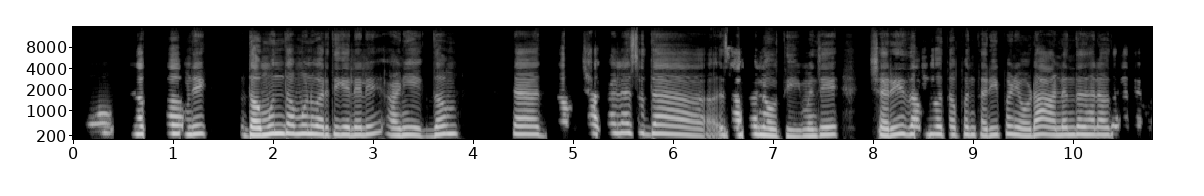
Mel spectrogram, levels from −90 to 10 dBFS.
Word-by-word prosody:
हो. 295 +1 -6 0.3
लख्ख 265 +2 -2
म्हणजे 270 0 +2 0.5
दमून-दमून 270 +4 +6
वरती 245 -2 +2
गेलेले 240 +4 0
आणि 225 0 0
एकदम 240 +6 0 0.6
त्या 255 -1 +1
दमछाकाला 265 +7 -4
सुद्धा 285 -1 -2 0.6
जागा 230 +2 -2
नव्हती 205 -4 +1
म्हणजे 210 +4 +1 0.4
शरीर 230 +4 +2
दमलं 250 0 -1
होतं 240 -1 -2
पण 235 - -1
तरी 220 +1 -1
पण 260 -2 -1
एवढा 225 +1 +1
आनंद 235 +1 0
झाला 235 -1 0
होता 235 +2 -3
ना 265 - -24
त्या - - -21
240 Hz, 145 wpm, -19 LUFS, 230-265 Hz, 0.6 s, दमून-दमून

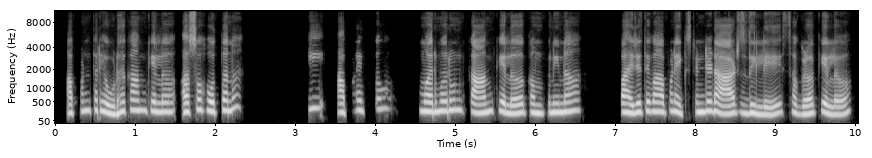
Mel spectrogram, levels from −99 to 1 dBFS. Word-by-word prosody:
आपण 250 +6 -2
तर 275 - -1
एवढं 220 -1 +3
काम 275 -1 0
केलं." 235 -1 0 0.2
असं 285 +5 0
होतं 260 +2 +2
ना? 330 +6 -3 0.9
की 330 +2 -5 0.2
आपण 225 +4 -3
इतकं 300 +4 -6 0.5
मरमरून 255 +3 +2
काम 220 +1 +3
केलं 210 -4 +3
कंपनीला 225 +4 0 0.5
पाहिजे 230 -1 +3
तेव्हा 250 -1 +2
आपण 235 +2 -1
एक्सटेंडेड 235 +3 0
आउअरस् 205 -1 +2
दिले, 185 -1 +1
सगळं 195 -3 +1
केलं 185 -4 +1
235 Hz, 135 wpm, -19 LUFS, 210-255 Hz, 0.9 s, एवढं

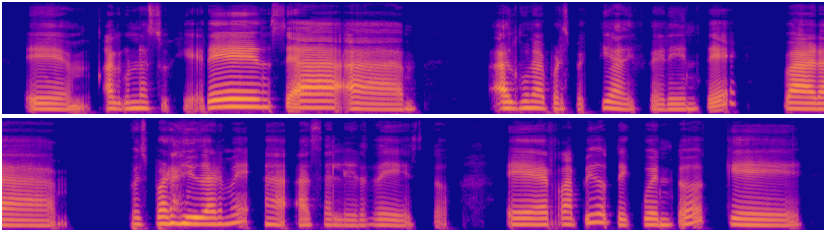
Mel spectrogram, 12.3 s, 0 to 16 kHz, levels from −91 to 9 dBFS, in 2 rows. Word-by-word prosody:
em, 180 -2 -3
alguna 195 +2 0
sugerencia, 225 -7 +4
am, 180 +2 -9 0.5
alguna 205 0 +2
perspectiva 185 +2 -4
diferente 170 - -6 0.3
para, 180 -3 +2 0.5
pues, 205 -1 -7
para 220 +1 +3
ayudarme 215 +2 +2
a 200 -2 -3
a 90 0 -5
salir 170 - -9
de 180 -3 -6
esto. - - -17 0.4
Eh, 195 -1 +1
rápido 200 +7 -4
te 185 -8 -7
cuento 190 +3 -3 0.2
que 180 -4 -2
195 Hz, 100 wpm, -21 LUFS, 180-210 Hz, 0.5 s, sugerencia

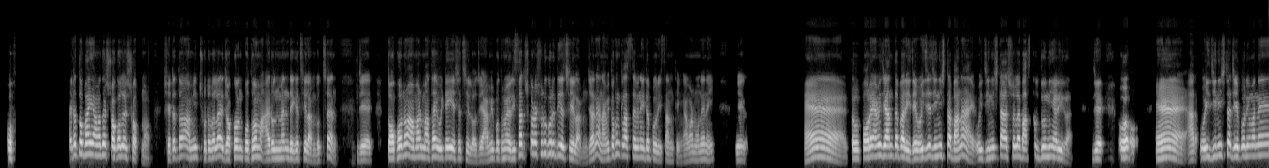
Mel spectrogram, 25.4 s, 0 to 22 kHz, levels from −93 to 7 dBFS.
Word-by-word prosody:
ওহ! - - +2 1.1
সেটা 190 +5 +1
তো - - +8
ভাই 245 0 +6
আমাদের 225 +1 +3
সকলের 200 0 +4
স্বপ্ন। - - -3 0.5
সেটা 145 +5 -2
তো - - +2 0.2
আমি 180 +2 -1
ছোটবেলায় 180 +4 +2
যখন 185 +5 +2
১ম, 180 +4 +3 0.2
Iron 165 +3 +1
Man 175 0 -2
দেখেছিলাম 160 -3 -2
বুঝছেন? 125 +1 -4 0.5
যে 140 - -2 0.5
তখনও 195 +7 +5
আমার 195 +1 +1
মাথায় 190 +2 +2
ওইটাই 190 +1 +5
এসেছিল 165 -5 -9
যে 130 - -5
আমি 155 +5 -4
১ম, 170 0 -4
এ - - +2
research 235 +8 +1
করা 250 -1 +3
শুরু 255 0 -3
করে 255 -1 +1
দিয়েছিলাম। 190 - 0 0.2
জানেন, 155 +3 -1
আমি 155 - -5
তখন 215 +4 -2
class 210 -2 0
7-8 190 -2 -1
এ - - -10
পড়ি 150 -4 -3
something 125 -5 -11
আমার 140 +3 -8
মনে 150 +3 -6
নেই। - - -9 0.5
যে - - -1 1.3
হ্যাঁ, 170 -2 +2 0.2
তো - - +1 0.2
পরে 180 +2 +6
আমি 220 - +4
জানতে 210 +1 +3
পারি 190 -4 +7
যে 160 - +3
ওই 170 - +3
যে 210 - +3
জিনিসটা 215 +1 0
বানায় 200 +4 -1
ওই 165 - 0
জিনিসটা 190 +4 -2
আসলে 205 +1 0
বাস্তব 175 +5 -5
দুনিয়ারই 195 -4 +1
না। - - -10 0.5
যে - - +2 0.5
ও - - +5 0.7
হ্যাঁ, 175 0 +4 0.2
আর 145 - -2 0.2
ওই 185 +1 +4
জিনিসটা 225 +4 -1
যে 200 - +4
পরিমাণে 215 +2 0
190 Hz, 165 wpm, -20 LUFS, 165-210 Hz, 1.3 s, তো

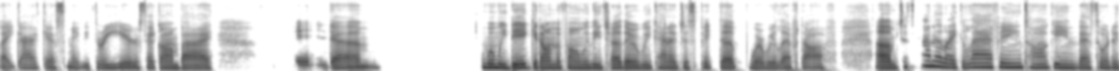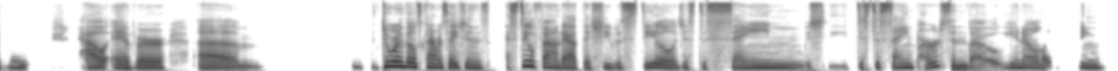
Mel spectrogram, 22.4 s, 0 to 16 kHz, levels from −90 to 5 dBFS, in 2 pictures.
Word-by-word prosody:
like, - - -9
I 175 +1 -6
guess, 165 - -5
maybe 170 - -7
3 175 -1 -4
years 175 0 -3
had 175 -2 -5
gone 165 -1 0
by, 160 -1 -1 0.8
and, 165 -1 -6
um 90 - -2 1.0
when 195 -1 +5
we 185 -1 +5
did 185 +1 +5
get 190 -2 0
on 180 0 +3
the 180 - +1
phone 175 -1 0
with 175 0 0
each 175 +1 -3
other, 170 -1 +2
we 165 - -2
kinda 170 -2 -2
just 160 -1 -5
picked 185 -3 -6
up 155 -1 +1
where 160 -5 -3
we 155 0 -4
left 120 - -7
off. - - -6 0.4
Um, 170 +1 +4
just 235 -1 -6
kinda, 270 -2 +4
like, 200 -2 0
laughing, 215 +1 +2
talking, 190 -2 -1
that 170 -1 -3
sorta 180 -1 -2
thing. 175 -1 -5 0.5
However, 175 -2 +1 0.3
um, 175 +8 -2 1.2
during 255 -1 +8
those 225 -2 +6
conversations, 200 -3 +1 0.2
I - - -11
still 275 -2 +5
found 195 -6 +1
out 175 -1 +1
that 165 -1 -5
she 180 -2 -3
was 180 -3 -3
still 190 -3 +2
just 180 -1 -6
the 185 - -6
same 185 +1 +1
she 255 -5 -9
just 185 - -2
the - - +1
same 200 +2 +4
person, 180 - -1
though, - - -7
you 195 0 -1
know? 185 -1 -1
Like, 165 -2 -4 0.3
thing 190 -2 0
180 Hz, 175 wpm, -23 LUFS, 170-195 Hz, 1.2 s, during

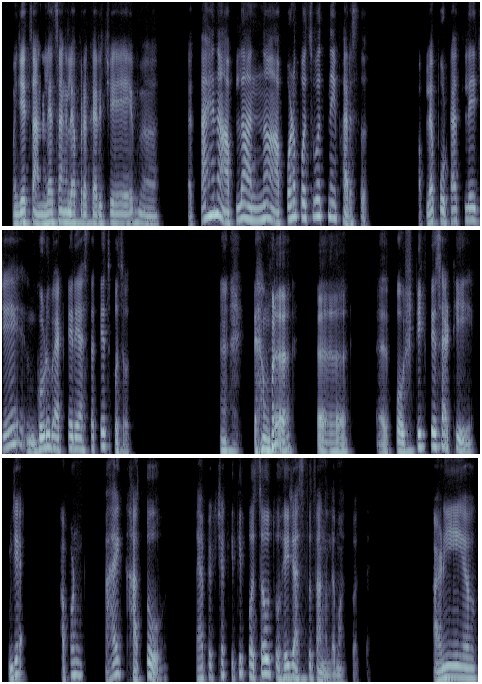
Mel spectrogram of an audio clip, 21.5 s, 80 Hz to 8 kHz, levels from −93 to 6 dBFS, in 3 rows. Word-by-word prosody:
म्हणजे 130 +3 +6
चांगल्या-चांगल्या 130 +2 +4
प्रकारचे 120 0 0 0.3
अ, 115 -5 -4 0.5
काय 105 +2 -12 0.2
आहे 220 +2 +6
ना, 235 -2 +7
आपलं 155 +8 0
अन्न 165 -1 +2
आपण 170 0 +2
पचवत 210 +3 0
नाही 195 -2 +1
फारसं. 125 0 -3 0.8
आपल्या 135 +3 -1
पोटातले 150 +3 -1
जे 165 - +1 0.4
गुड 155 +4 +5
बॅक्टेरिया 150 0 +1
असतात 135 +3 -5
तेच 180 0 0
पचवतात. 125 -1 -5 1.4
अ, 130 - +1 0.4
त्यामुळं 135 +1 +5 0.4
अ, - - +1 0.9
अ, - - -2
पौष्टिकतेसाठी, 155 +5 +2 0.3
म्हणजे 130 - 0 0.6
आपण 175 0 -4 0.4
काय 160 - -1
खातो, 125 +6 -1 0.6
त्यापेक्षा 140 +4 -6
किती 195 - -7
पचवतो, 165 +1 +1
हे 145 +3 +3
जास्त 125 -2 -1
चांगलं 90 -10 -4
महत्त्वाचं. 85 0 -14 1.0
आणि 135 +5 +3 0.2
अ, 135 - +2
140 Hz, 110 wpm, -26 LUFS, 125-165 Hz, 1.4 s, ना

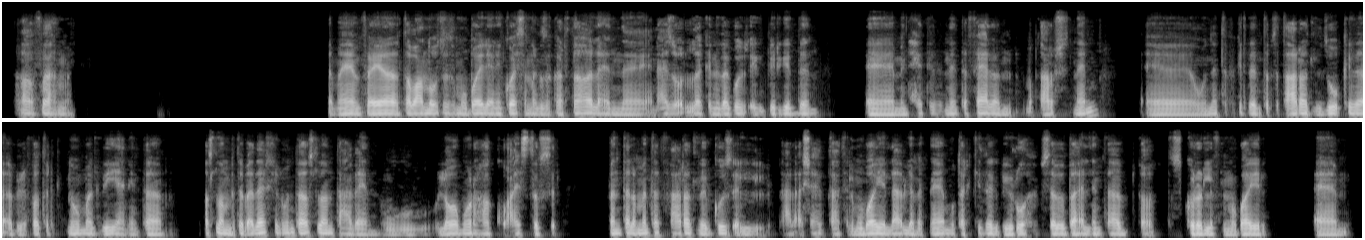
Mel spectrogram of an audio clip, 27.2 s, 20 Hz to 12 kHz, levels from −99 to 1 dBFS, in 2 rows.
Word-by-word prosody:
آه، 90 -1 -1
فاهمك. 80 -1 -2 2.5
تمام، 80 +1 +1
فهي 85 0 +6
طبعًا 85 +1 +4
نقطة 85 0 0
الموبايل 85 +1 +2
يعني 80 -1 +1
كويس 85 +1 +1
إنّك 80 -2 -2
ذكرتها 90 +4 0
لإن 80 -2 -1
أنا 75 +1 -4
عايز 85 0 -3
أقول - - -1
لك 85 - -1
إن 80 - -2
ده 80 - +2
جزء 85 +1 -1
كبير 80 +1 -4
جدًا 85 0 -1 0.5
آآ 75 -1 +2
من 75 +1 -3
حتّة 90 -1 -8
إن 85 - -3
أنت 85 - -3
فعلًا 90 -2 +2
ما 80 0 -8
بتعرفش - - -3
تنام 85 +8 -1 0.5
آآ 75 0 0
وإن 75 +2 -3
أنت 85 - -6
فكرة - - -11
إن - - +4
أنت - - -5
بتتعرّض 85 +1 +2
لضوء 80 +2 +1
كده 85 -1 +2
قبل 75 -1 -4
فترة 80 - -3
نومك 85 -1 0
دي 85 +1 +2
يعني 80 -4 -3
أنت 75 0 -1 0.4
أصلًا - - +2
بتبقى - - +2
داخل 95 0 +2
وأنت 95 0 0
أصلًا 95 0 +3
تَعبان 75 -2 -3
و 70 0 -7
واللي 80 - 0
هو 85 0 +5
مُرهَق 85 -2 -1
وعايز 85 +1 +1
تفصل، - - -2 0.5
فأنت 90 +2 +2
لمّا 90 0 +3
أنت 95 +1 0
تتعرّض 90 -1 0
للجزء 85 +3 +1
ال 80 +1 -4 0.2
على - - -6
الأشعة 85 - -2
بتاعة 75 -3 -6
الموبايل 85 +3 +4
اللي 85 - +1
قبل 85 -1 +2
ما 80 - -3
تنام 85 +3 0
وتركيزك 85 -1 -2
بيروح 80 +1 +2
بسبب 80 -1 +2
بقى - - +3
اللي 80 0 0
أنت 80 +1 -4
بتقعُد 80 -1 -2 0.2
تscroll 80 0 +3
في - - -21
الموبايل، 80 +2 +3 0.5
آمم 75 0 0
80 Hz, 180 wpm, -26 LUFS, 80-85 Hz, 2.5 s, فهي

